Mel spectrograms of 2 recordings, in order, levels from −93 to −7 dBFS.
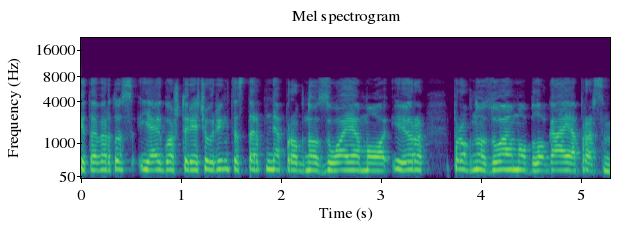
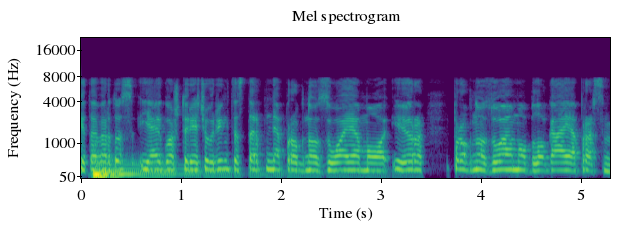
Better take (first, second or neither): first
